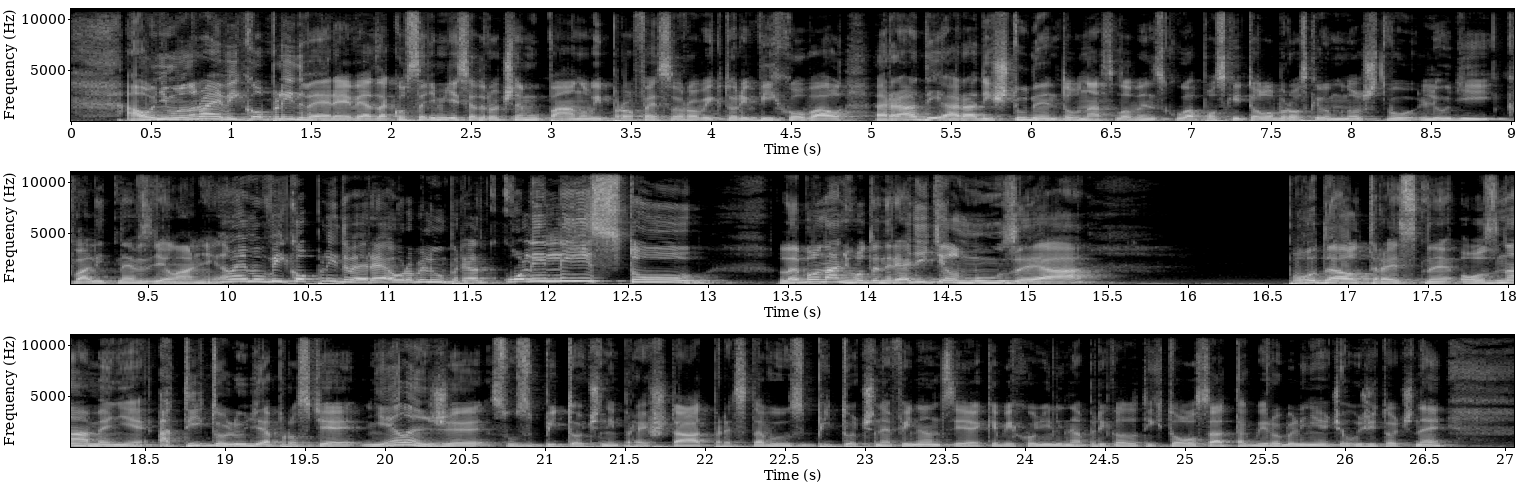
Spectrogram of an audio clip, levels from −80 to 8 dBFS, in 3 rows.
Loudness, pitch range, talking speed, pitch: -17 LUFS, 105-160 Hz, 150 wpm, 120 Hz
